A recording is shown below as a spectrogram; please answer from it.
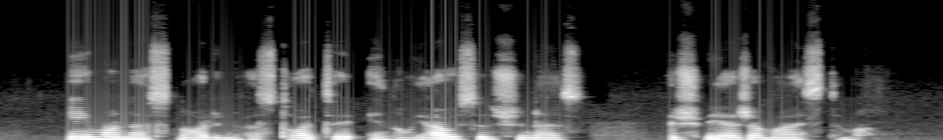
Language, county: Lithuanian, Vilnius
